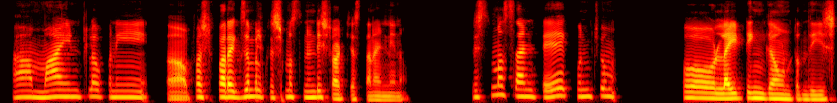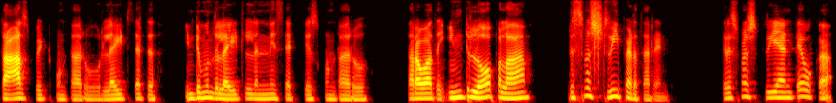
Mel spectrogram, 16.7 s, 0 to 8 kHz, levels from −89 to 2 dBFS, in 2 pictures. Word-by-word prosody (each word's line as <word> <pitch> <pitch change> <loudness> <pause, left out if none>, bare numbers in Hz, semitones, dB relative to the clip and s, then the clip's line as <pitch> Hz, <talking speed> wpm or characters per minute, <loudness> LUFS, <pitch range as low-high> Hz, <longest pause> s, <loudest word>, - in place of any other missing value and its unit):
ఆ! 180 - -6 0.2
మా 185 +2 0 0.2
ఇంట్లో 195 +1 -7
పని 180 0 -5 0.5
ఆహ్, - - -1
ఫస్ట్ 190 0 -3
ఫర్ 185 0 +5
ఎగ్జాంపుల్ 200 +3 -2
క్రిస్మస్ 185 +3 -4
నుండి 175 +1 -1
స్టార్ట్ 130 -2 -2
చేస్తానండి 110 -3 -7
నేను. 100 - -11 0.7
క్రిస్మస్ 240 +7 -8
అంటే, 190 -1 -4 0.3
కొంచెం 200 +1 -7 0.8
ఓ - - +2 0.3
లైటింగ్‍గా 150 0 +3
ఉంటుంది, 120 -1 -4 0.2
స్టార్స్ 145 +3 +8
పెట్టుకుంటారు, 120 -2 -5 0.2
లైట్ 130 +1 0
సెట్ 135 -2 -4 0.4
ఇంటి 140 +3 +2
ముందు 160 -3 +2
లైట్లన్నీ 130 +1 0
సెట్ 125 -1 -6
చేసుకుంటారు, 120 -2 -3 0.5
తర్వాత 145 0 +7 0.2
ఇంటిలోపల 175 -2 +5 0.6
క్రిస్మస్ 200 +5 +2
ట్రీ 190 +4 +2
పెడతారండి. 115 - -3 0.5
క్రిస్మస్ 180 +6 -2
ట్రీ 165 0 -1
అంటే 165 +3 -2
ఒక 185 - -17
155 Hz, 135 wpm, -27 LUFS, 125-185 Hz, 0.8 s, స్టార్స్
